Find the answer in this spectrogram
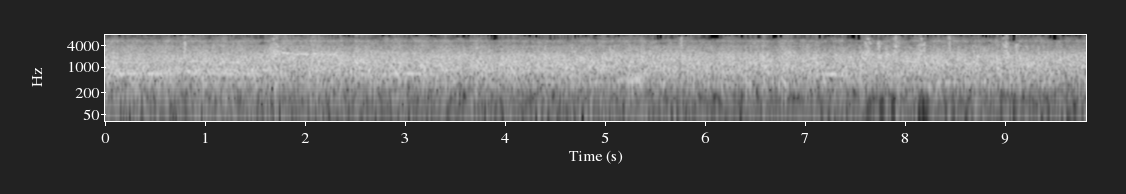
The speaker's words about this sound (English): And you may now applaud and take photos.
